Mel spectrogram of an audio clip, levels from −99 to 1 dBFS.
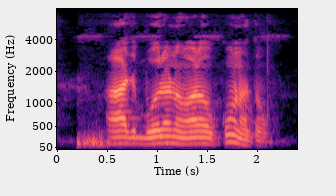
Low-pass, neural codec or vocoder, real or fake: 7.2 kHz; none; real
